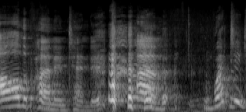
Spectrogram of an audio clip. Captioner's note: laughing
